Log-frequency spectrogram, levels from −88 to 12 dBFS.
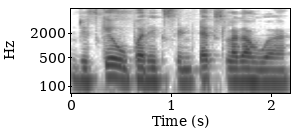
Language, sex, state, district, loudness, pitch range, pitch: Hindi, male, Jharkhand, Garhwa, -18 LUFS, 130-145 Hz, 135 Hz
